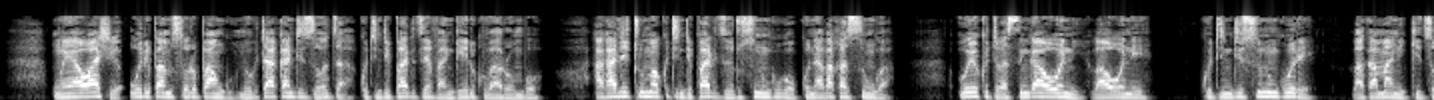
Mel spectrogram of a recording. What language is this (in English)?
Shona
